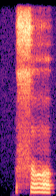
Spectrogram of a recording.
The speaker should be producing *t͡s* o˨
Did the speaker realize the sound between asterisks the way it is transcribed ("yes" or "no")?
no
